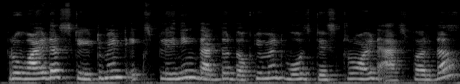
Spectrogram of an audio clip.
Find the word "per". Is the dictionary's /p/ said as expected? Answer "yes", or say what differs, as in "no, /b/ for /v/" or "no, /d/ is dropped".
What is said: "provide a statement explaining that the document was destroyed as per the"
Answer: no, /f/ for /p/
